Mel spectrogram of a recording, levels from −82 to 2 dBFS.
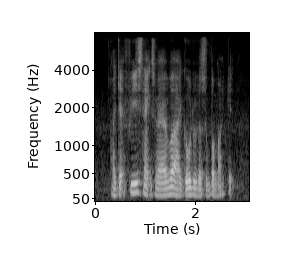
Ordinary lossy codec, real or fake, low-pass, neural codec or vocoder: AAC, 32 kbps; real; 7.2 kHz; none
